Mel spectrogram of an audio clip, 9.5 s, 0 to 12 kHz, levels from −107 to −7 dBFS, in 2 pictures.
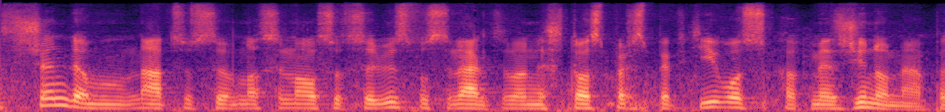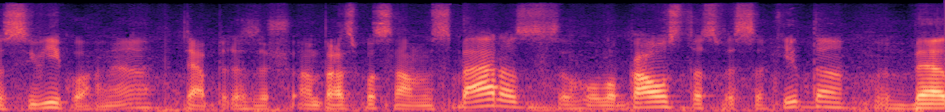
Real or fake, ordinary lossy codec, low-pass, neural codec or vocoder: fake; AAC, 64 kbps; 10.8 kHz; codec, 24 kHz, 0.9 kbps, WavTokenizer, small release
